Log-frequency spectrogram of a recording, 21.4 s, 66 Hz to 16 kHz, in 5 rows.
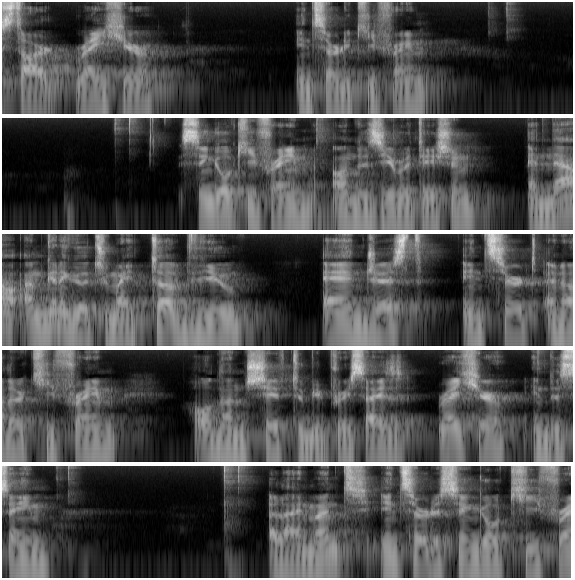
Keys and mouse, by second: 3.6-5.2 drag, 6.0 click, 7.2 space, 8.3 KP_7, 11.7 click, 12.7-14.4 shift+middle drag, 14.4-17.0 shift+drag, 17.0 shift+middle click, 17.5-18.9 drag, 18.9-19.3 middle drag, 19.3 click, 19.4 middle drag, 20.5-21.4 middle drag.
